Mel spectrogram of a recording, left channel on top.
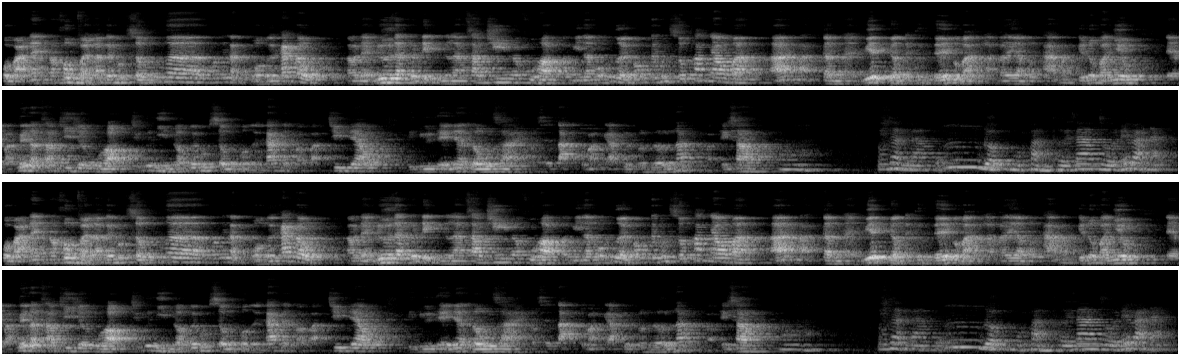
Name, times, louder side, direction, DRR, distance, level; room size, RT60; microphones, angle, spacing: voice 1, 0.0-3.1 3.4-11.3 11.6-15.5 15.9-17.0 17.3-18.6 19.0-19.3, right 1 dB, ahead, -7 dB, 0.8 m, -23 dB
voice 2, 19.5-19.9 20.5-23.3, left 1 dB, 35° left, -3 dB, 0.4 m, -30 dB
2.9 x 2.5 x 2.9 m, 0.87 s
head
